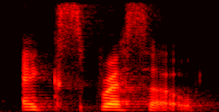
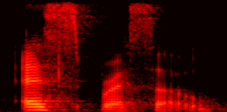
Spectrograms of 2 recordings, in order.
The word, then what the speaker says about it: espresso: sadly I have heard in England people say espresso which must really hurt Italians ears because the correct pronunciation is espresso or if you want to give it an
